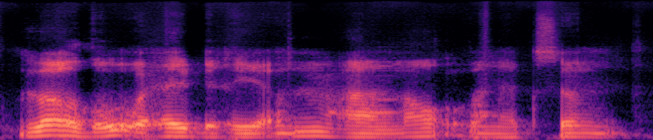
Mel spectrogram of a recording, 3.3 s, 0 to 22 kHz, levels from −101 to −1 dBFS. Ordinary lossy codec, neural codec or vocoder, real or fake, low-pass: none; codec, 44.1 kHz, 2.6 kbps, DAC; fake; none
